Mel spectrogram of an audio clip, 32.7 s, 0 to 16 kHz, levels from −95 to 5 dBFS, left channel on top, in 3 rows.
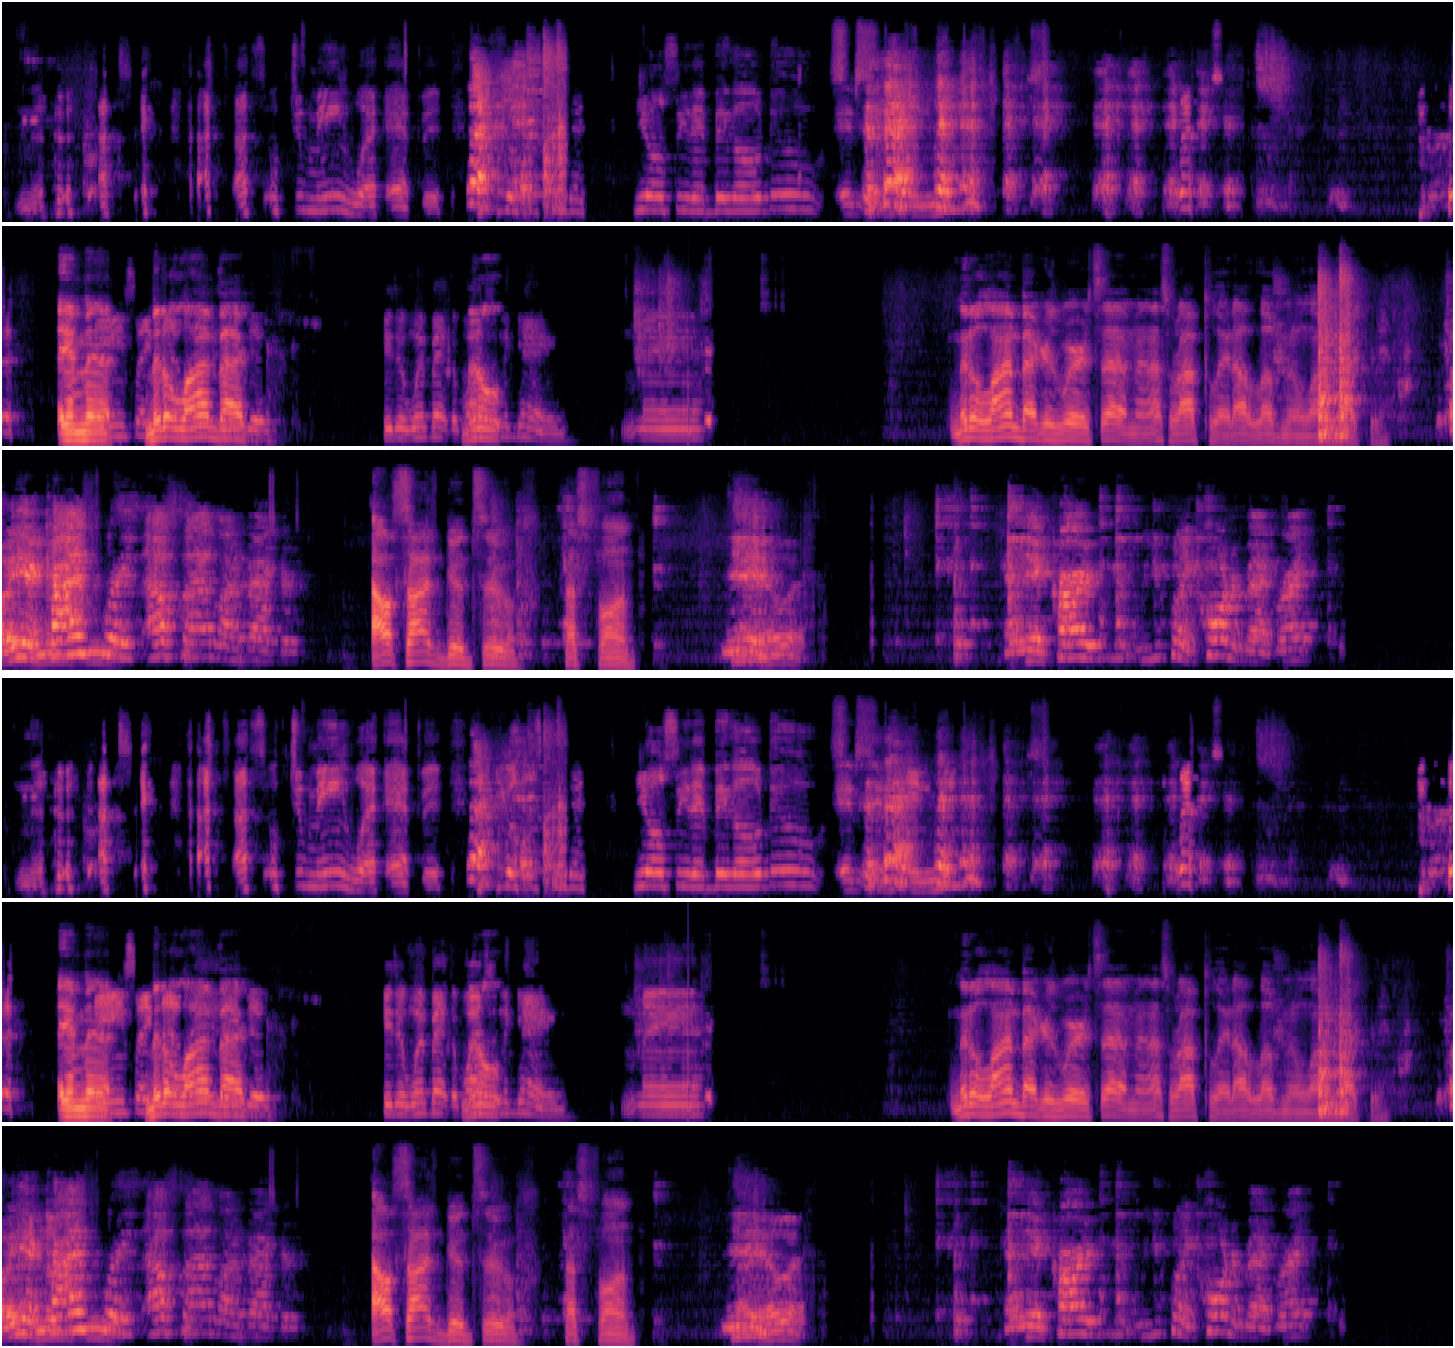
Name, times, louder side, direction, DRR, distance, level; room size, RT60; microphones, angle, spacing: voice 1, 0.1-1.2 1.5-3.5 3.7-4.4 4.7-7.3 8.8-9.0 10.6-11.0 11.6-12.9 13.7-15.1 15.5-16.2 21.9-22.7 27.2-27.8, right 4 dB, 80° right, 1.4 m, -39 dB
voice 2, 3.5-4.2 6.4-8.8 9.4-9.7 10.0-10.1 15.6-15.9 20.4-24.0 25.4-26.2 26.6-26.7 27.2-27.6 28.8-31.8, left 5 dB, 75° left, 1.5 m, -33 dB
voice 3, 11.3-11.7 12.0-12.7 14.4-14.6 18.0-21.0 24.5-25.6 26.0-26.5, left 2 dB, 15° left, 0.4 m, -29 dB
head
